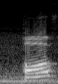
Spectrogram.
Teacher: موٹا قاف ادا کرنے کے لیے زبان کا جو درمیانی حصہ ہے اس کو اوپر والے تالو کے گلے کی طرف سب سے آخر والا جو حصہ ہے، نرم حصہ، وہاں پر لگائیں گے تو قاف ادا ہوگا۔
